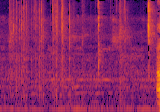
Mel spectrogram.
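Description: Faint chewing and soft mouth clicks from a mouthful of chili-and-slaw hot dog over a low steady hum, with a voice starting right at the end.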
